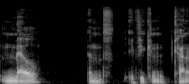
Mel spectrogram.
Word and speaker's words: mad: big food Symposium called mad which sounds like crazy but um in Danish you would pronounce it Mel and if you can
